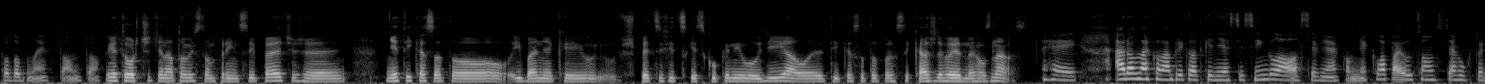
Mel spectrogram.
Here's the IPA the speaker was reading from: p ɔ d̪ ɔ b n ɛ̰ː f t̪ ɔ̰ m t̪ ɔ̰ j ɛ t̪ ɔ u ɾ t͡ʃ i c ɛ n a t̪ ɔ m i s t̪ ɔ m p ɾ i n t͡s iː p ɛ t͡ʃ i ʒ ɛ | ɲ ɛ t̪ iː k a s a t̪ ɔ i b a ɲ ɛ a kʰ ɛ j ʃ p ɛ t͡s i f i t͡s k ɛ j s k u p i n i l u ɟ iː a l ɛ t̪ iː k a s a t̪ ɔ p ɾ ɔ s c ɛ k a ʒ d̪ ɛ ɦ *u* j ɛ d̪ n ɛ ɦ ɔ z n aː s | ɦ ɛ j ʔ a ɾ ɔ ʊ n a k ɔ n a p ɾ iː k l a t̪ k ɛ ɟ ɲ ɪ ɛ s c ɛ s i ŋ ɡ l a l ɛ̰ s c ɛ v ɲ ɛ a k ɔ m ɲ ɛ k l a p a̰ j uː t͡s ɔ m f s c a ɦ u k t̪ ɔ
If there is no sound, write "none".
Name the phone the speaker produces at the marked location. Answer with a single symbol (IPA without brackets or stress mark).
ɔ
